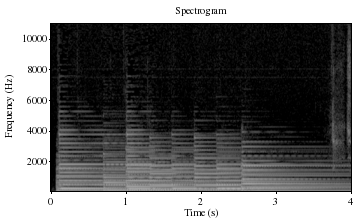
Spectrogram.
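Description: Piano playing a short phrase: left-hand A minor 7 notes under a right-hand melody. A quick run of single notes over the first two and a half seconds ends on a held chord that slowly fades.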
